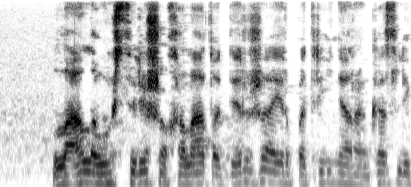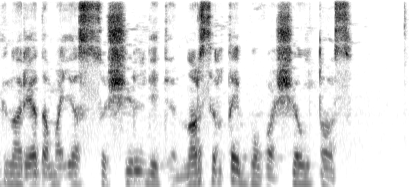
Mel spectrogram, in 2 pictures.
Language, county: Lithuanian, Kaunas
